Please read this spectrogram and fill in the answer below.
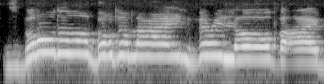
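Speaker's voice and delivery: high, loud, drawn-out put-on voice; mock disapproval. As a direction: stretch it out in exaggerated judgement. Mockingly rating self-abandoning behaviour.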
